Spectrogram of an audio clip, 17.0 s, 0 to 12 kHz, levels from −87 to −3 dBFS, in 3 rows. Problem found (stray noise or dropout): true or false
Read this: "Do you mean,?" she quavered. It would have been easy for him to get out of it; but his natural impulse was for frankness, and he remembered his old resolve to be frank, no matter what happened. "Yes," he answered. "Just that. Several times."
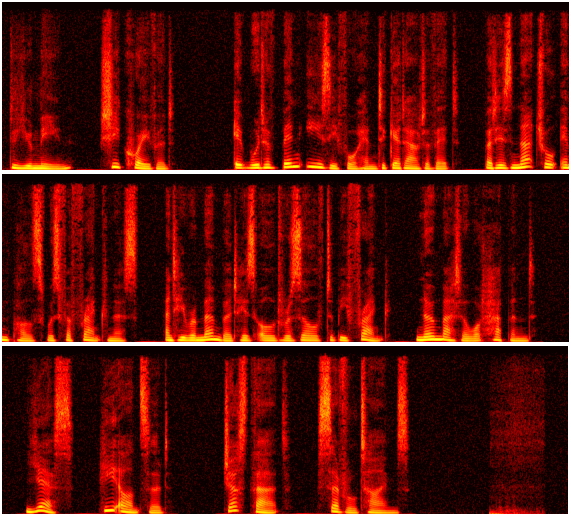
true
